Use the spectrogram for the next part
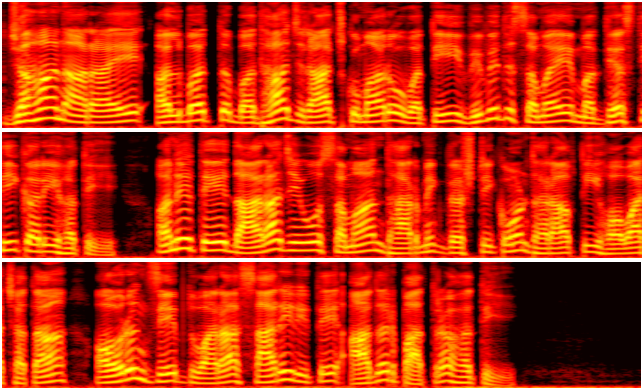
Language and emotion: Gujarati, neutral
